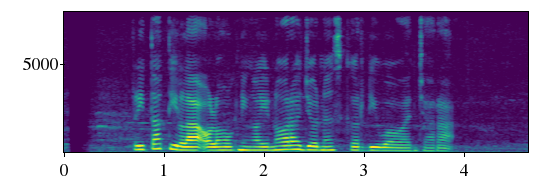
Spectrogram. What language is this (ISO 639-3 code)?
sun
